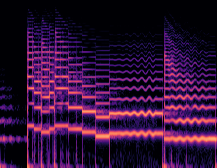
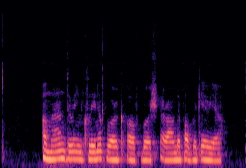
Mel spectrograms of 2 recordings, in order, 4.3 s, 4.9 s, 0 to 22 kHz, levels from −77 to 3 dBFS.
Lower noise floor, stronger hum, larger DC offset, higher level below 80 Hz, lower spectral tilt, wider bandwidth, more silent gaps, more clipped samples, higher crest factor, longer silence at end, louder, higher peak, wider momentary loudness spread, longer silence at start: second, -39 dBFS vs -60 dBFS; neither; neither; first, -40 dBFS vs -52 dBFS; second, 0 dB/octave vs -10.5 dB/octave; first, 16 kHz vs 5 kHz; neither; neither; about the same, 14 dB vs 14 dB; second, 0 s vs 0.5 s; first, -15 LUFS vs -19 LUFS; about the same, -2 dBFS vs -4 dBFS; second, 2 LU vs 5 LU; second, 0 s vs 0.85 s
